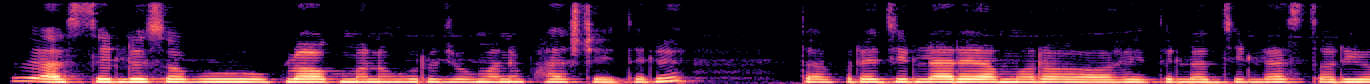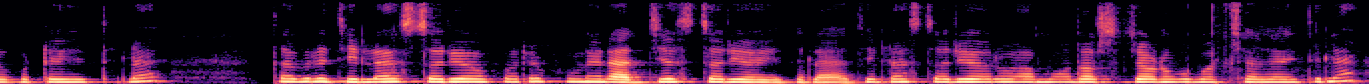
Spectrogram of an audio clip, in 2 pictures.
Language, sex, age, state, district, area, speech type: Odia, female, 18-30, Odisha, Bhadrak, rural, spontaneous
